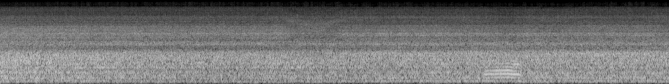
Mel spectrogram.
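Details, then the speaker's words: 1999 Ford Expedition 5.4L Triton V8, after replacing idler and tensioner pulleys and new belt: engine runs steady with no squeal, chirp or bearing rumble; belt noise gone, drive healthy. "put the hose back on got the belt all lined up fired it up no more noise"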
